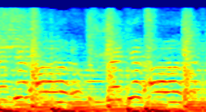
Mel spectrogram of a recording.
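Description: Recorded pop song playing: a steady beat under a short melodic figure that repeats.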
